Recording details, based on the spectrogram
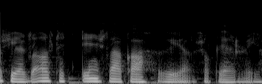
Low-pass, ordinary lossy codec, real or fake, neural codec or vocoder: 7.2 kHz; none; real; none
